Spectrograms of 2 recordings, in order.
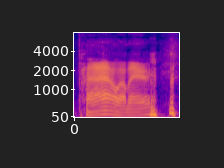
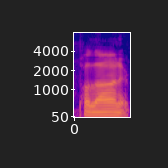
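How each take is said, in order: First: It is said in a nasal voice. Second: It is said in a normal voice.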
